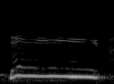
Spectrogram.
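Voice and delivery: very high, held-out yay; small cheer. Acted. Mock cheer after villain's death.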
